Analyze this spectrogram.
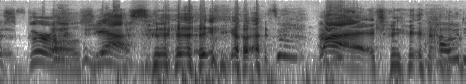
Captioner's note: laughing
